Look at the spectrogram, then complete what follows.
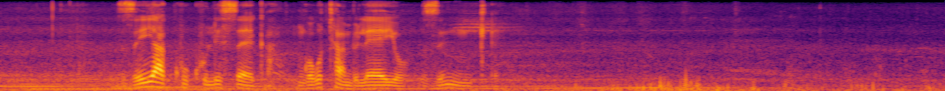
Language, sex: Xhosa, male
